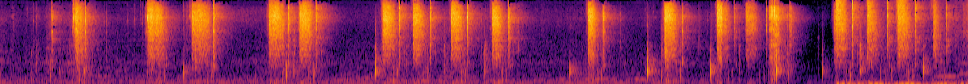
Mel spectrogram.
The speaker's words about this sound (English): I'm just going to spray your face and like prep your face for the makeup. We want it kind of moisturized and a little bit wet to kind of like hold the makeup in place. Okay, so I'm just gonna cover your eyes and I'm gonna spray that.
